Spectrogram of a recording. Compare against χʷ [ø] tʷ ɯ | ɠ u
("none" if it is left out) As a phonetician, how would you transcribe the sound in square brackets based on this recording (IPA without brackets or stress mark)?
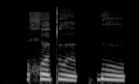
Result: ɘ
